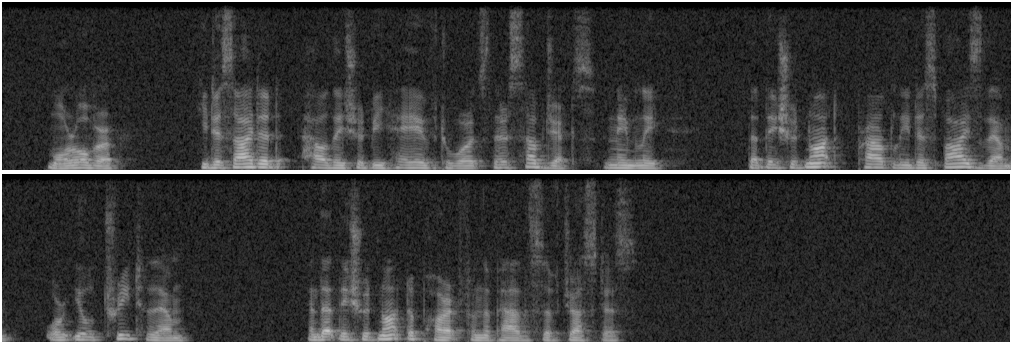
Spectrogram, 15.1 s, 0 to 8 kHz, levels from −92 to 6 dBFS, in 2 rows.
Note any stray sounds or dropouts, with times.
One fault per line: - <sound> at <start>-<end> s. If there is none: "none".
none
